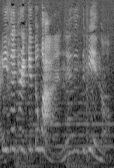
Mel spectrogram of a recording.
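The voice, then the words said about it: Bad fake Italian accent. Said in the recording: “Sorry for our terrible Italian accents.”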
